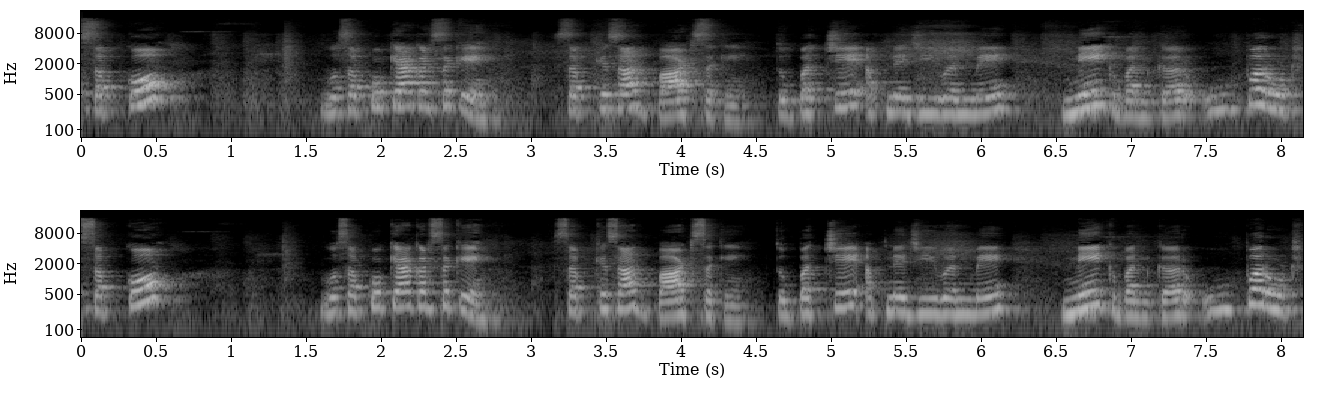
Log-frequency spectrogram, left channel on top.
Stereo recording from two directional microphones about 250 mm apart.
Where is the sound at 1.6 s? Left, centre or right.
Right.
